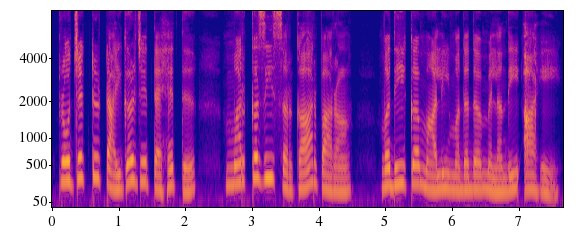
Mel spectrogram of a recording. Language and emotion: Sindhi, neutral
